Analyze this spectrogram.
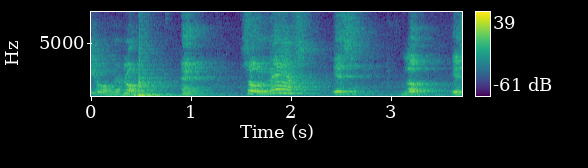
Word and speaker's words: nafs: Nafs.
